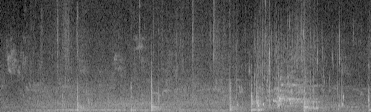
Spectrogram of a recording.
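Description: A wooden pole mashes and squelches pulp in a pot.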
